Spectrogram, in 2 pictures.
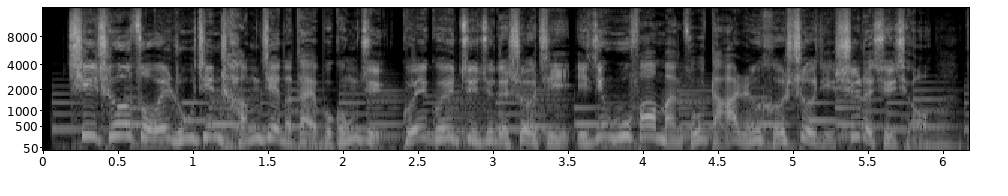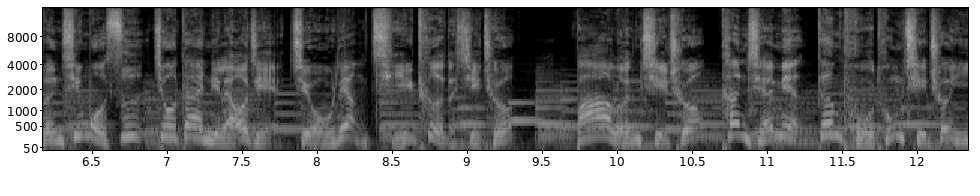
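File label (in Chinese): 男【抖音解说】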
